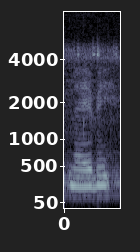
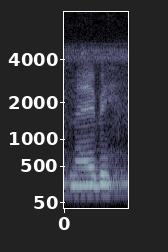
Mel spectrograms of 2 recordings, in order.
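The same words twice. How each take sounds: The two takes are said the same way.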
